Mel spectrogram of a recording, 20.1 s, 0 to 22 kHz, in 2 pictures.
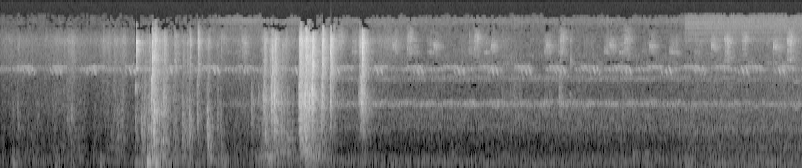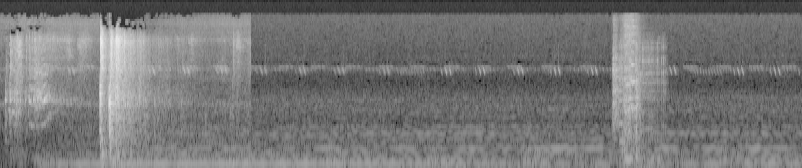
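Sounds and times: crickets chirping: 0.0s - 20.0s
door latch clicks and knocks: 17.7s - 18.4s.

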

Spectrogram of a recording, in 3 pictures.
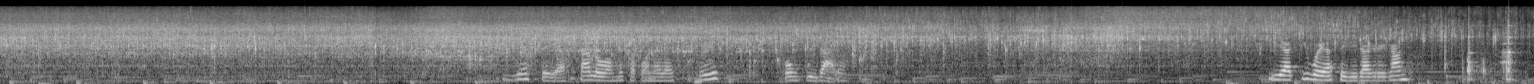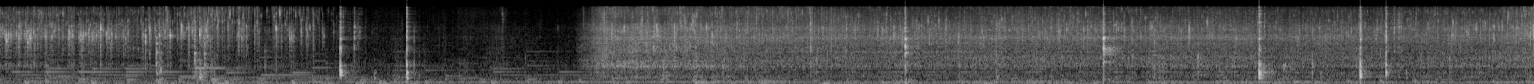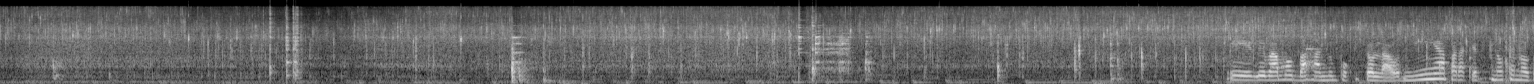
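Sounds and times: fish frying in hot oil: 0.0s - 18.6s, 28.5s - 46.0s
utensils clicking on pan: 13.6s - 17.8s, 28.9s - 29.4s, 31.1s - 33.8s, 34.4s - 39.8s, 40.6s - 43.0s.

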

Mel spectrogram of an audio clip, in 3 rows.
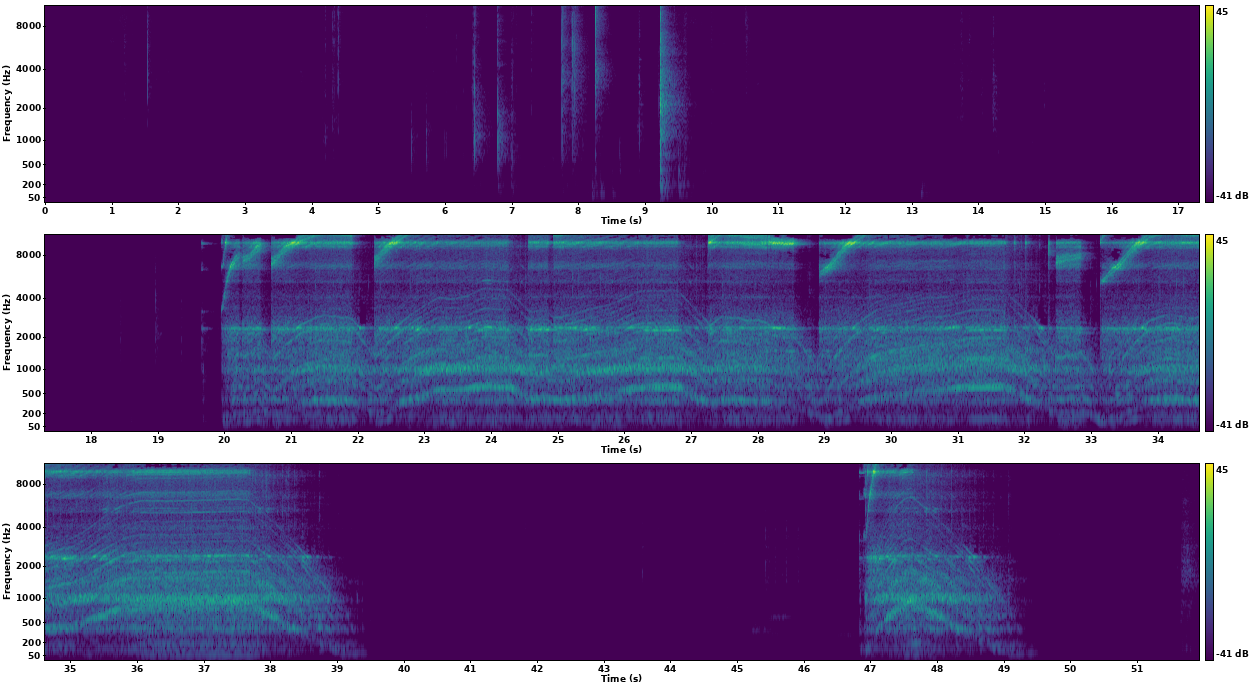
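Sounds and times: plastic plugs clicking and knocking: 5.4s - 9.6s
electric motor whine: 20.0s - 39.4s, 46.8s - 49.4s.

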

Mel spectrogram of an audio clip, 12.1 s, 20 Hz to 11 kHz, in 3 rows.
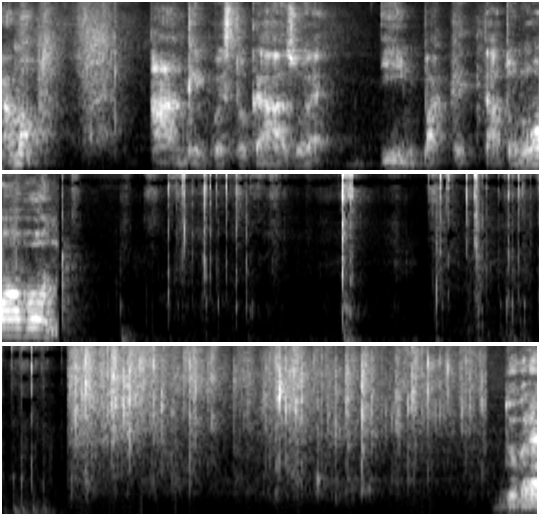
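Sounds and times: plastic wrap crinkling rustle: 5.0s - 11.8s
plastic shrink-wrap crackling: 7.1s - 11.8s.

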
